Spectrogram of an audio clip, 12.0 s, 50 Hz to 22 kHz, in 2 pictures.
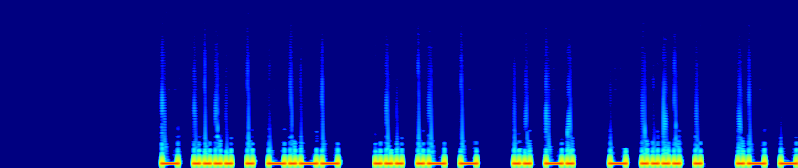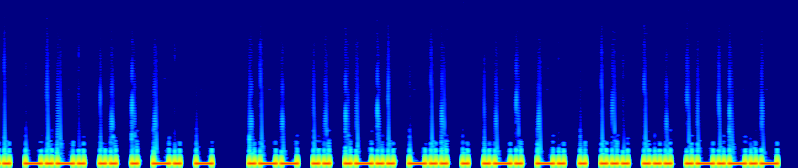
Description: Morse code, heard as a keyed tone, about 30 wpm, 700 Hz. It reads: THEY SAT IN THE ANCIENT WILDERNESS.
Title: A Sound Of Thunder 30wpm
